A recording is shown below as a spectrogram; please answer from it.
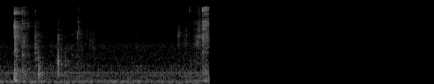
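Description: Several light clicks and knocks of small objects being handled, the loudest sharp click just before the sound cuts off abruptly to dead silence about two seconds in.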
